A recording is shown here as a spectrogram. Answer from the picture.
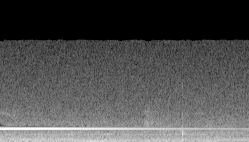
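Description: A single high, pure bell-like ring, like a struck chime, fading slowly away.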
